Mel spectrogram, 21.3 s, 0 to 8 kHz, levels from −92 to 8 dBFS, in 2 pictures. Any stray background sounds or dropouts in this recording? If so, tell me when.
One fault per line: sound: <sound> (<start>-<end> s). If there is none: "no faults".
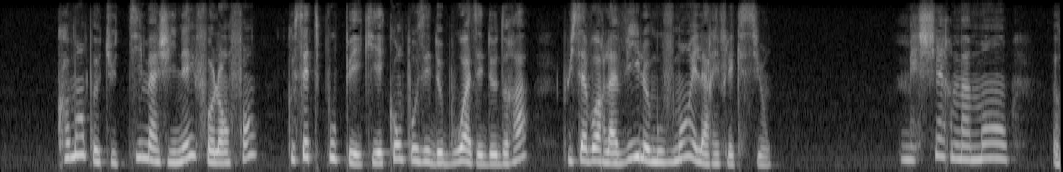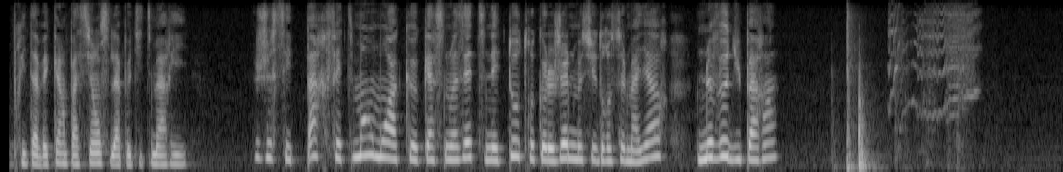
sound: dropout (10.6-10.7 s)
sound: squeak (18.9-20.5 s)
